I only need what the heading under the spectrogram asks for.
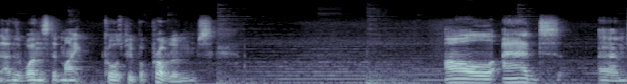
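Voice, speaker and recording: A man giving an informal explanatory talk as an author going through pronunciations, in a hesitant, halting manner as if thinking aloud. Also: low-pitched, fairly bright tone.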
